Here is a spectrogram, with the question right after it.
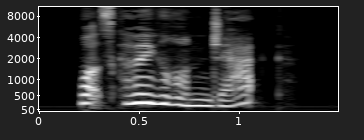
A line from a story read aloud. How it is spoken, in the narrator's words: I asked unsteadily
